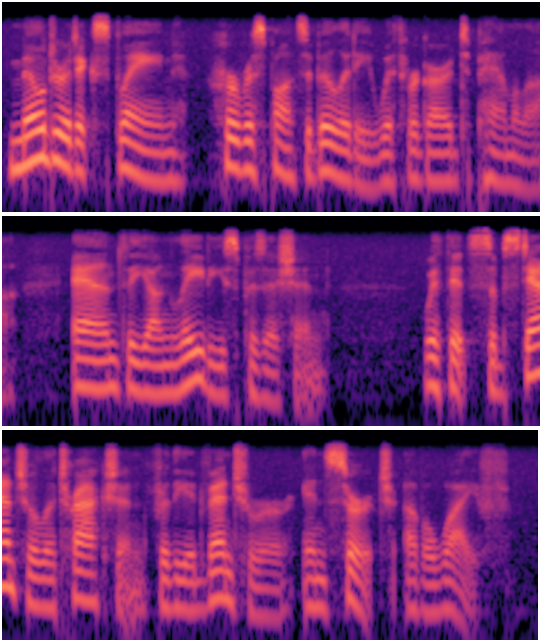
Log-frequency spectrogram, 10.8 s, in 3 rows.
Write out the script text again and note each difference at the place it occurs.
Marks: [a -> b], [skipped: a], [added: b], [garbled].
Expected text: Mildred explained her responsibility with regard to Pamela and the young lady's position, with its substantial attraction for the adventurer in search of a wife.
Mildred [explained -> explain] her responsibility with regard to Pamela and the young lady's position, with its substantial attraction for the adventurer in search of a wife.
